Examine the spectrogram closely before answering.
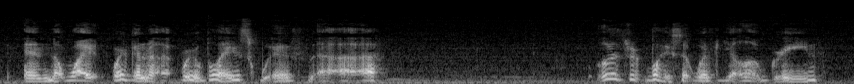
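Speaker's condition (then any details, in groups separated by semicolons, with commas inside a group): Cerebellar ataxia from brain tumour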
